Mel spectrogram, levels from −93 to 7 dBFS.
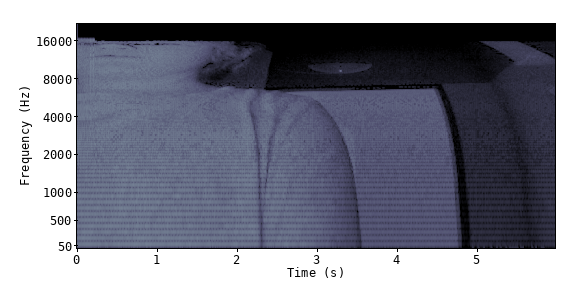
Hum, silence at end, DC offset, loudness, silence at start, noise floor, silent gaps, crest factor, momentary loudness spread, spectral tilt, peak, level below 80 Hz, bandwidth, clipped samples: none; 0 s; under 0.1%; -27 LUFS; 0 s; -56 dBFS; none; 30 dB; 19 LU; -0.5 dB/octave; 0 dBFS; -52 dBFS; 16 kHz; under 0.1%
